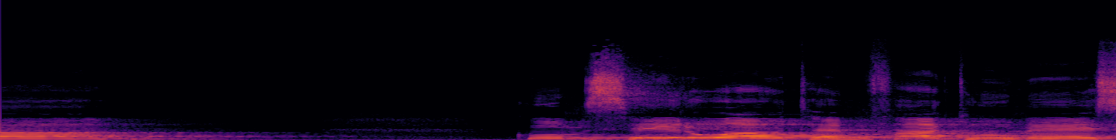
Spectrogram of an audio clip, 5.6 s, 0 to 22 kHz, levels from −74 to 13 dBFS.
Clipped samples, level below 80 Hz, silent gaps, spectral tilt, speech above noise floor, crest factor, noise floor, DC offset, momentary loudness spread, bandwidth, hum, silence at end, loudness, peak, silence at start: under 0.1%; -52 dBFS; none; -4.5 dB/octave; 33 dB; 18 dB; -51 dBFS; under 0.1%; 18 LU; 14.5 kHz; none; 0 s; -19 LUFS; -4 dBFS; 0 s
